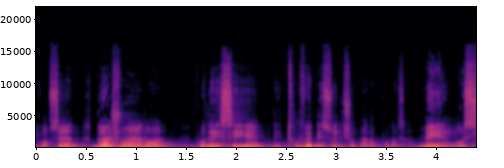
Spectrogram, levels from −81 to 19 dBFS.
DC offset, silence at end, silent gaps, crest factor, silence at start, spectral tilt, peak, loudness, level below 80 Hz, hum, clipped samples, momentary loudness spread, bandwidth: under 0.1%; 0 s; none; 18 dB; 0 s; -6 dB/octave; -2 dBFS; -21 LUFS; -40 dBFS; none; under 0.1%; 13 LU; 15 kHz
